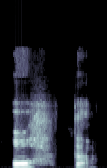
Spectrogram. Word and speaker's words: horta: a escrita desta palavra horta começa com H mas o som Inicial é da vogal ou o que é horta local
